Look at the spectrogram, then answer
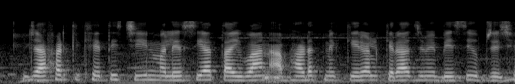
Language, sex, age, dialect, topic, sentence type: Magahi, female, 25-30, Western, agriculture, statement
